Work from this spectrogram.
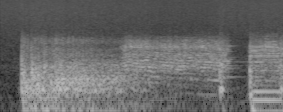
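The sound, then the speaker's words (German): Artillery cannonade played as a recording from a German soldiers' radio station: muffled, band-limited roar of cannon fire held for about three seconds, then a short dip before a new tonal burst starts. “Sie hören die Kanonade des deutschen Soldatensenders.”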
